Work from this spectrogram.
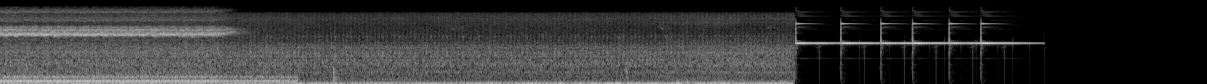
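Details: Idling car engine: sharp, steady high-pitched squeal that cuts out abruptly, a dry, slipping V-belt/serpentine belt; belt dressing spray applied to stop slipping and squeal.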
